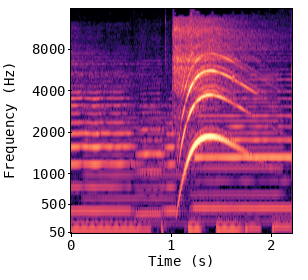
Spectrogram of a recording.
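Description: Children's background music with a cartoon sound effect about a second in: a pitch that sweeps quickly up and then glides slowly back down.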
